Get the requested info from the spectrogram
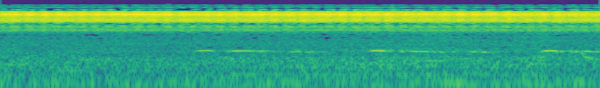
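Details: Cicadas buzz loudly and without pause on a hot summer day in an Italian town. Under them, a thin, lower tonal squeal repeats about three times, each note sliding slightly downward.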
